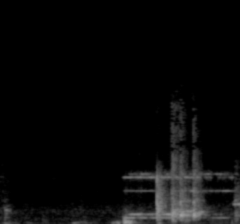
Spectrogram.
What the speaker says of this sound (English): I thought I unplugged that phone. It must be ringing off the battery base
